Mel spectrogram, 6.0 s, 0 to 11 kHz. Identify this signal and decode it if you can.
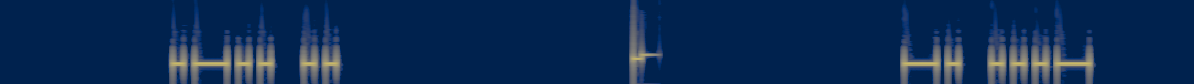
Morse code, heard as a keyed tone, about 22 wpm, 700 Hz. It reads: LI NV
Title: Top Two Letter Combinations in Words 22wpm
